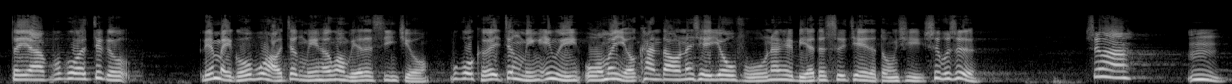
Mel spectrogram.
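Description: A woman's voice: mid-range voice, moderate pace, a little mellow. A woman with a foreign accent speaks simple, non-native Mandarin as a spiritual master answering questions informally, often with rhetorical questions. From outside China. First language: not Mandarin. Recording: long reverb of a large hall.

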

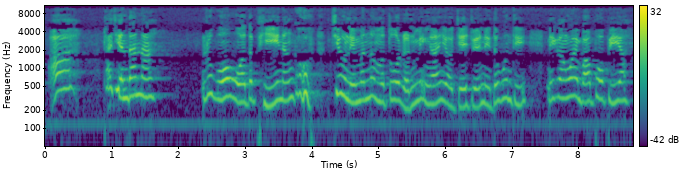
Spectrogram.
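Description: A woman voicing a gentle, selfless male beast with golden fur, speaking in a joyful, pleading way, in a hall with long reverb. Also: high-pitched, moderate pace, pitched above the performer's own voice, natural voice. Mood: joyful, eager. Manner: joyful, pleading, warm-hearted.

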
